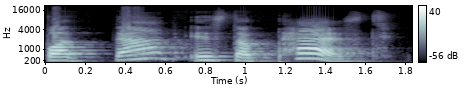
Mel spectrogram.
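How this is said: The pitch jumps up on the stressed word. The speaker calls it wrong.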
